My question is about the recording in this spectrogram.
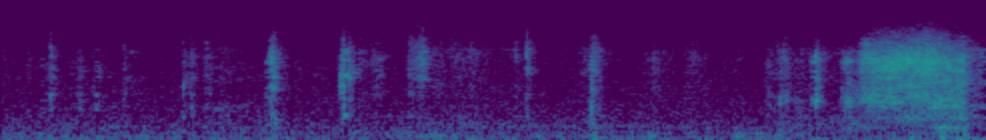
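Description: Near silence: room tone with a few faint, scattered clicks and a short hissing noise near the end.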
